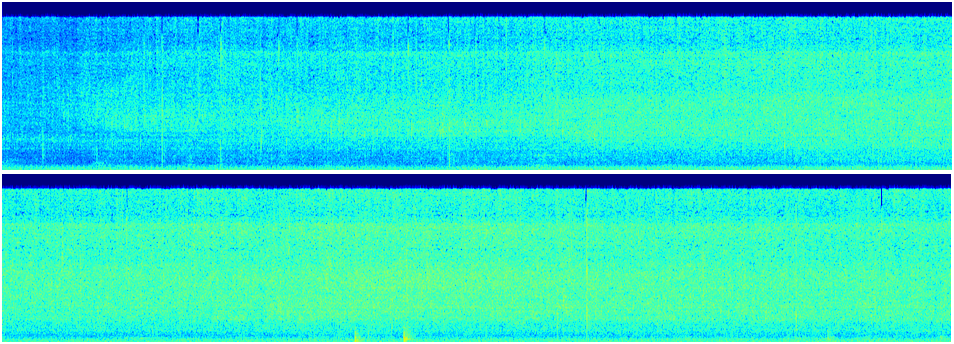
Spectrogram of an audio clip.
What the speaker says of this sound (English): I'm gonna brown my shrimps on each side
